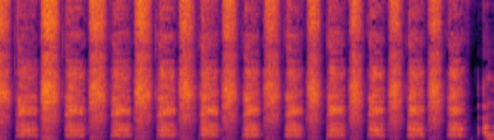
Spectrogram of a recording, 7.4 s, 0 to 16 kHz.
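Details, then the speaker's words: Fast, forceful in-and-out breaths at about 94 a minute, in through the nose and out through the mouth; deliberate voluntary hyperventilation demonstrated as a breathing exercise to raise alertness. "But when it comes to breathing, it's hyperventilation. You basically breathe in, breathe out really"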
